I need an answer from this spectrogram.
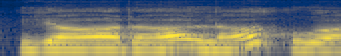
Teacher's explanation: इनका उच्चारण करते समय जीभ पूरी तरह से उच्चारण अवयवों को स्पर्श नहीं करती है। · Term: अंतस्थ व्यंजन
